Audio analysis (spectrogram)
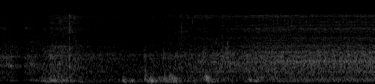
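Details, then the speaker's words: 2014 Mazda diesel, off the road 4 years with knock, smoke and cut-out, after unplugging a faulty exhaust pressure sensor that was pulling the 5V sensor reference to 2.7 V: smooth, even running with no knock or stumble. "I don't know if you can hear that on the camera, but that's the first time it's run properly in 4 years. And it's about as good as it's going to sound."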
